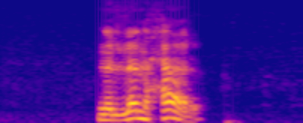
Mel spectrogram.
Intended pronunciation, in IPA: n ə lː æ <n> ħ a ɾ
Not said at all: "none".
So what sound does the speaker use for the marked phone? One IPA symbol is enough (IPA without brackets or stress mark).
n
